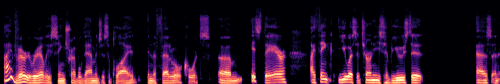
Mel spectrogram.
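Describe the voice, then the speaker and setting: A man from the Bronx, hosting a podcast interview in an animated, chatty way with many fillers and restarts. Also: fairly low pitch, creaky, no room sound, studio quality. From the Bronx, New York. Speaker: podcast host. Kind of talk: conversational interview.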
